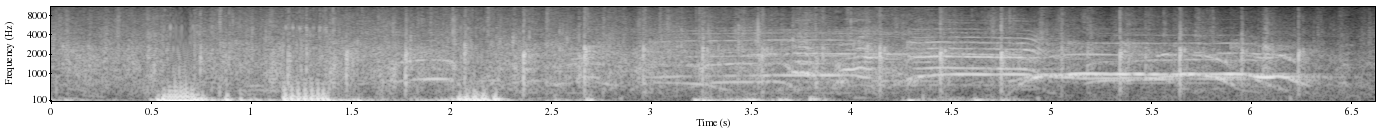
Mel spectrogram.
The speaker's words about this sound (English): Brought his own cheering section. Yeah. I didn't have that cheering section.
